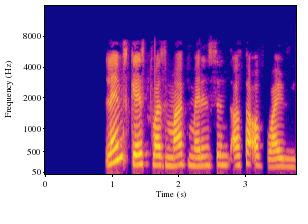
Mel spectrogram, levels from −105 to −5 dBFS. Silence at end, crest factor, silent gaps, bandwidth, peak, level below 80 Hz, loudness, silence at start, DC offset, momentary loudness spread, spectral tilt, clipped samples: 0 s; 16 dB; 3.27-3.33 s; 7.4 kHz; -2 dBFS; -64 dBFS; -16 LUFS; 0.9 s; under 0.1%; 9 LU; -5 dB/octave; under 0.1%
